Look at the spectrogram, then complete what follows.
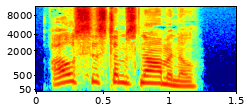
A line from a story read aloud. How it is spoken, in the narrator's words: the box answers in that empty voice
